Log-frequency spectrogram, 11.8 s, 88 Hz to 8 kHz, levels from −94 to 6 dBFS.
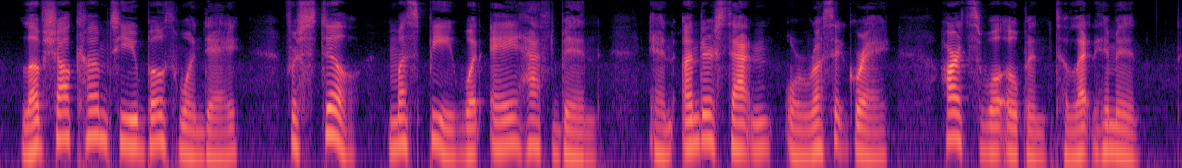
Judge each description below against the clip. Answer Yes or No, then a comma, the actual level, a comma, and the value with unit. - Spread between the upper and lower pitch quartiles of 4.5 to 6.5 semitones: Yes, average, 4.8 semitones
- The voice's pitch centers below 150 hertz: Yes, medium, 140 Hz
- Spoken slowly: No, average, 145 wpm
